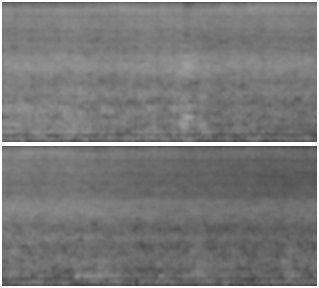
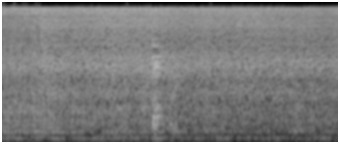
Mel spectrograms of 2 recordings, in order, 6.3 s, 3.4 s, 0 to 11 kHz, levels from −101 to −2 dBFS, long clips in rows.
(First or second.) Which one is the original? second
